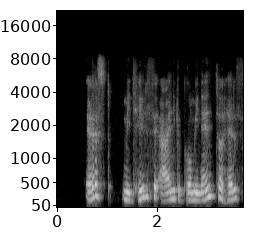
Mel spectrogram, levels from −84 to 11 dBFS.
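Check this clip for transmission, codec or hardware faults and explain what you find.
No transmission, codec or hardware faults show up anywhere in the speech. It has gone through a call path, and its top end stops at about 8 kHz, which points to a wideband voice codec such as Opus at a modest bitrate.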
